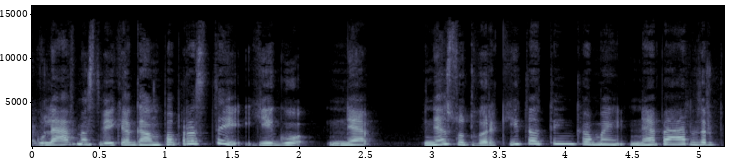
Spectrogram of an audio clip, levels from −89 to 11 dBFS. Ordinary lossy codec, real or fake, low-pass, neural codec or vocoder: MP3, 96 kbps; fake; 14.4 kHz; vocoder, 44.1 kHz, 128 mel bands, Pupu-Vocoder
